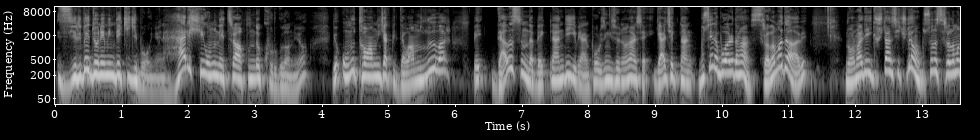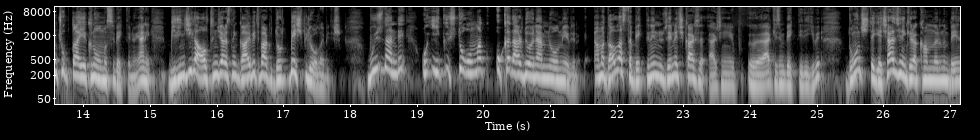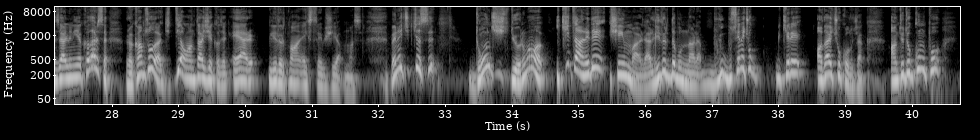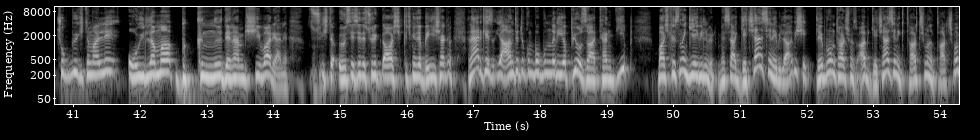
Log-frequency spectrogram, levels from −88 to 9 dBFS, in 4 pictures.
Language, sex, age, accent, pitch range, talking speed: Turkish, male, 40-59, native, 145-210 Hz, 175 wpm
